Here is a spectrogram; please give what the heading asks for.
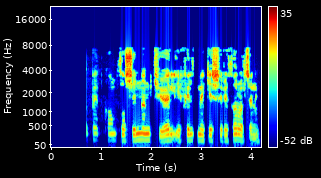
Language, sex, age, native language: Icelandic, male, 20-29, Icelandic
